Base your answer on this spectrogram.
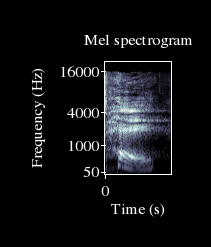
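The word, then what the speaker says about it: hey (ה): 5 is the letter, it's the letter hey. It's pronounced hey.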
